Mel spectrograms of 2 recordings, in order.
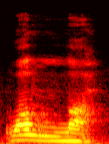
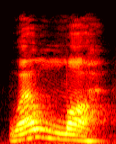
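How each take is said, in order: First: The w sounds heavy and thick. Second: The w sounds light and thin. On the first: The speaker calls it wrong. "Don't make the waw get heavy" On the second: The speaker calls it right. "when you say wa wallah wallah"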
